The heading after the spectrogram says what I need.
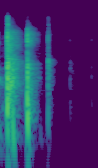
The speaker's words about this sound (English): Oh yeah, sorry, clapping, clapping, virtual insert clapping. claps.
